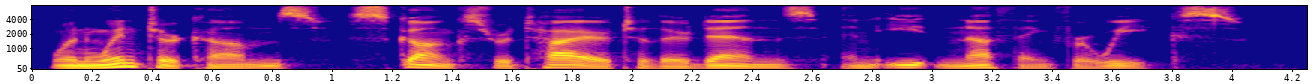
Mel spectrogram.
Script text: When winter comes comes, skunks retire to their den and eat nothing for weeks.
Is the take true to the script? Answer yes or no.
no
